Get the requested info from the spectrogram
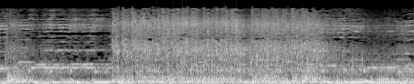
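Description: Electronic dance music with a steady bass beat, with a firework display going off over it: about a second in, a dense burst of crackling and bangs lasts about two seconds.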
